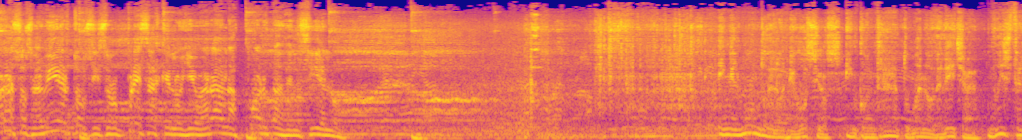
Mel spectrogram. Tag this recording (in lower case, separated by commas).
music, speech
